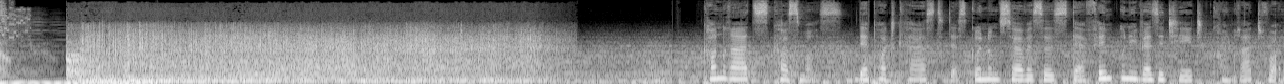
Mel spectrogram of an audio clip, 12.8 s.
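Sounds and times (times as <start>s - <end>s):
rocket launch blast-off effect: 0.7s - 5.8s
speech: 7.1s - 12.8s.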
